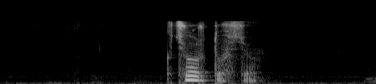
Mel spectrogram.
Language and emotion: Russian, angry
